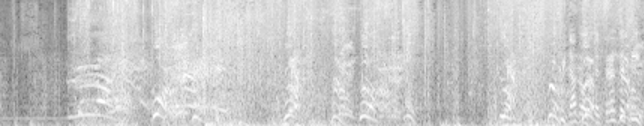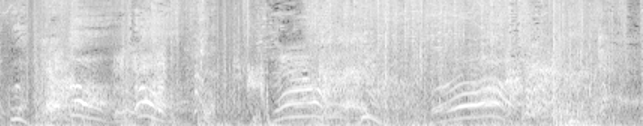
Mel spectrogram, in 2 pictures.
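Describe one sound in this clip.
Creatures snarl and growl.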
